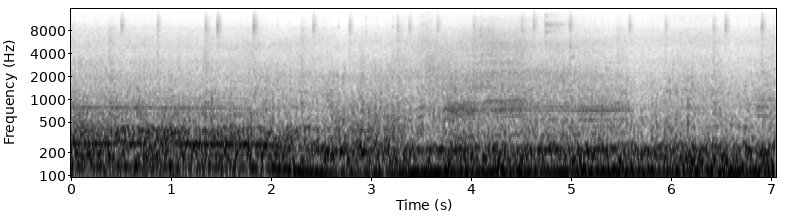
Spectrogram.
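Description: Car engine running steadily at an even pitch, with a faint wavering higher tone a few seconds in.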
